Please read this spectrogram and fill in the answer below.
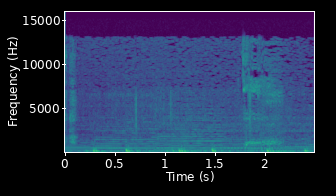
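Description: Cartoon heartbeat sound effect: low, soft thuds in a repeating lub-dub rhythm, over held music notes.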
